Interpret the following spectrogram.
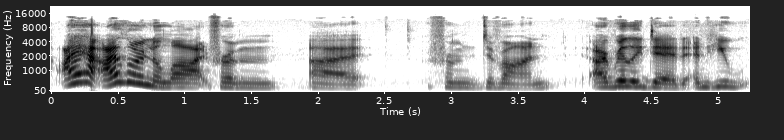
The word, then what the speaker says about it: Devon: I think, am I pronouncing his name correctly? Devon, yeah. Devon.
